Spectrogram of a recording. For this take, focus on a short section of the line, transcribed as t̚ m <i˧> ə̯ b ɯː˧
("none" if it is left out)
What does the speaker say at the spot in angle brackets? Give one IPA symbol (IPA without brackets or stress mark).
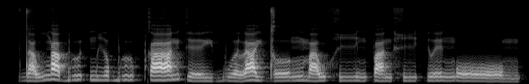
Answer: i˧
